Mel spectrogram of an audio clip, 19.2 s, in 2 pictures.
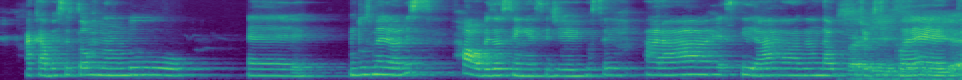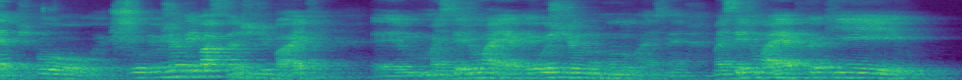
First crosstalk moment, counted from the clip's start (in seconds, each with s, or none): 8.3 s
